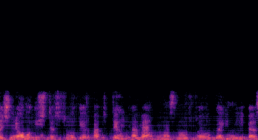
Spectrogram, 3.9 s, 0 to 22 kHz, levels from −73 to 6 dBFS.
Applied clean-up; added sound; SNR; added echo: neural separator model SepFormer DNS4.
